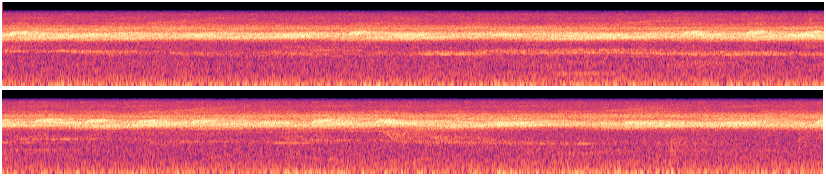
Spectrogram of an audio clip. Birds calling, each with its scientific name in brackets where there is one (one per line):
Spot-winged Antshrike (Pygiptila stellaris)
Black-faced Antthrush (Formicarius analis)
Hauxwell's Thrush (Turdus hauxwelli)
unidentified bird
